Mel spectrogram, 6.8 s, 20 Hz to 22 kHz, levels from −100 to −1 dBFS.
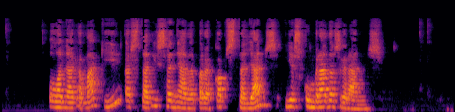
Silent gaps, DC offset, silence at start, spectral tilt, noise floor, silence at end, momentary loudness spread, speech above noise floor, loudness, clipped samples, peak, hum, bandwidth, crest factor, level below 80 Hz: none; under 0.1%; 0.75 s; -3.5 dB/octave; -78 dBFS; 1.1 s; 9 LU; 50 dB; -29 LUFS; under 0.1%; -10 dBFS; none; 11.5 kHz; 20 dB; -66 dBFS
